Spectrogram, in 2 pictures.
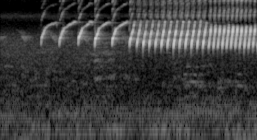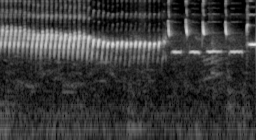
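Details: Black-throated canary singing, used to prompt canaries into song: rising chirps lead into a long rapid trill that slowly falls in pitch, ending with short flat whistles.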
